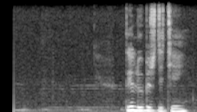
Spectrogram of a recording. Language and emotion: Russian, neutral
